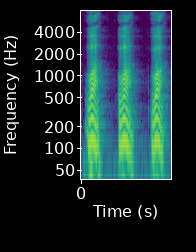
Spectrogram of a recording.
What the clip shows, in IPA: ʋa ʋa ʋa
